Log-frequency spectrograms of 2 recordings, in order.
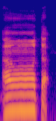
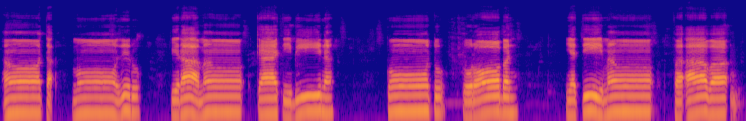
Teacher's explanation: ہم اس میں پوری طرح نون کی آواز کو ٹکائیں گے نہیں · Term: اخفا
